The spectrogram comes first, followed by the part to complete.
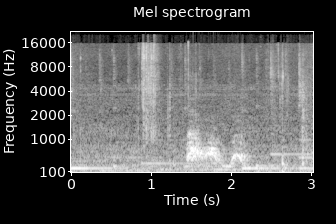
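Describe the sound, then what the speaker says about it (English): A dog barks outdoors at a distance, a few short yelping calls around the middle of the moment, faint over a low steady hum with no one talking. "There's a dog outside, Milo. Do you hear him?"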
